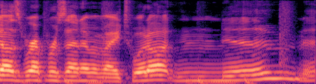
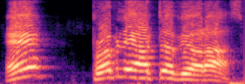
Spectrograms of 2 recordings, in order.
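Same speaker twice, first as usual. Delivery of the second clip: mock Indian taunt; 6 semitones higher, 7 dB louder than usual. Mock accent taunting Nacho.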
